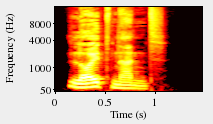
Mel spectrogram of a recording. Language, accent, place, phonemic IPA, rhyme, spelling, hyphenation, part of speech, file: German, Germany, Berlin, /ˈlɔʏ̯tnant/, -ant, Leutnant, Leut‧nant, noun, De-Leutnant.ogg
- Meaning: lieutenant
